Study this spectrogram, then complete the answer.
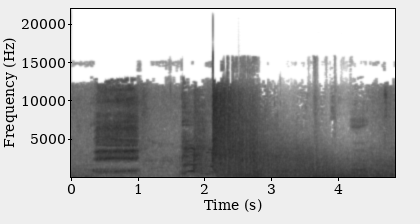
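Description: A D-30 howitzer fires in Mariinskyi Park, a loud, deep boom that rolls and rumbles on for several seconds, heard amid outdoor crowd noise and people talking.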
